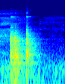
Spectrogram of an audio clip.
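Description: Metal cooking pots knock and clatter as they are swapped on a counter, two quick clanks close by with no talking.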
